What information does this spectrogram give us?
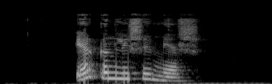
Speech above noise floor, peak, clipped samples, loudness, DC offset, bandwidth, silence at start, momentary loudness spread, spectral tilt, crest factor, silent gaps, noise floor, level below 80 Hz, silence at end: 37 dB; -10 dBFS; under 0.1%; -26 LUFS; under 0.1%; 11.5 kHz; 0.75 s; 11 LU; -3 dB/octave; 20 dB; none; -63 dBFS; -60 dBFS; 0.3 s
